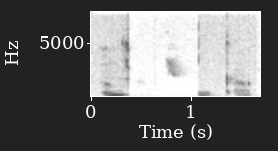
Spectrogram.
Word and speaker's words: እንካ: 50 ብር ነው። እሺ እንካ Is an unka. N is Unka. N is silent here.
